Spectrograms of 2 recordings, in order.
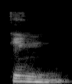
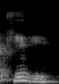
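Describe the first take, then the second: First: It ends on a nasal with no released g. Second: A hard g sound is released at the end. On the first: The speaker calls it right. "É Burger King" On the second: The speaker calls it wrong. "E não é King, pelo amor de Deus. Não fale isso"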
